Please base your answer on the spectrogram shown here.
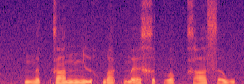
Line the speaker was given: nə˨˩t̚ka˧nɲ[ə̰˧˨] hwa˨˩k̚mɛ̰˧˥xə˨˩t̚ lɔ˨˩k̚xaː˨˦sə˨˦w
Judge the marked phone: incorrect: ɨ̰˧˨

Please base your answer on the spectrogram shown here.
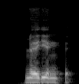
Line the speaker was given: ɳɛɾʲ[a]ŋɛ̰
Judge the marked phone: incorrect: æ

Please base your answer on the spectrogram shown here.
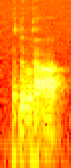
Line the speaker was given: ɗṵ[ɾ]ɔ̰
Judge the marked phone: correct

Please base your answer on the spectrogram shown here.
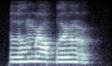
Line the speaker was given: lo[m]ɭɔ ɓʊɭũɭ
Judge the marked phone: correct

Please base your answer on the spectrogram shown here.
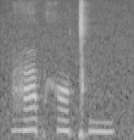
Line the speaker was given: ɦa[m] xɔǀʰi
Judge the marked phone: incorrect: b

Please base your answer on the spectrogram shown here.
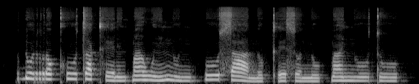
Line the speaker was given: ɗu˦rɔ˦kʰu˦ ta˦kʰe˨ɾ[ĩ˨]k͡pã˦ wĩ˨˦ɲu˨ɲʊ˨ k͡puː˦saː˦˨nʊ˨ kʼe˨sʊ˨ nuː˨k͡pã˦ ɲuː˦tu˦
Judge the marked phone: correct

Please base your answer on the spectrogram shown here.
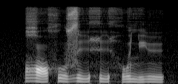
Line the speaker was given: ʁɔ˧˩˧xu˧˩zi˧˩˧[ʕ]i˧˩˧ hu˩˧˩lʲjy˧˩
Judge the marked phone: incorrect: h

